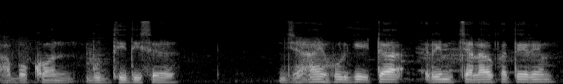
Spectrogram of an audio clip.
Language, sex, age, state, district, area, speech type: Santali, male, 60+, Odisha, Mayurbhanj, rural, spontaneous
